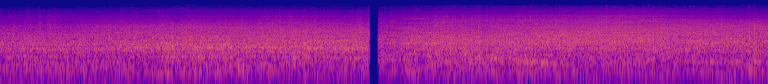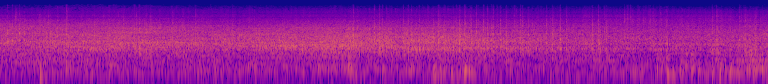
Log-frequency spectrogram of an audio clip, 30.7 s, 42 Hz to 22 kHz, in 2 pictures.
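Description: Model Class 411 4-CEP electric multiple unit running on the layout's track with a steady running noise. The noise cuts out briefly and suddenly about seven and a half seconds in.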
